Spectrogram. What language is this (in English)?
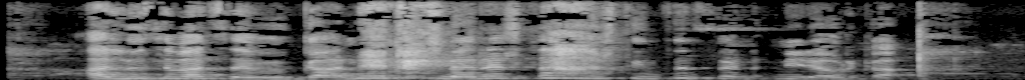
Basque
